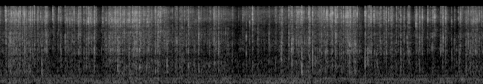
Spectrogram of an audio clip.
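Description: Fingertips and nails scratch and squeeze the crumpled aluminium foil wrapped around a long tube held diagonally. The result is a dense, bright crinkling and crackling with almost no low end, running steadily with brief dips in loudness.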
